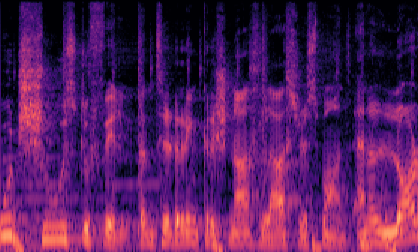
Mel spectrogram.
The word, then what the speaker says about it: Krishna: it already it is Maharani by Krishna so Krishna that's how you say it okay number seven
